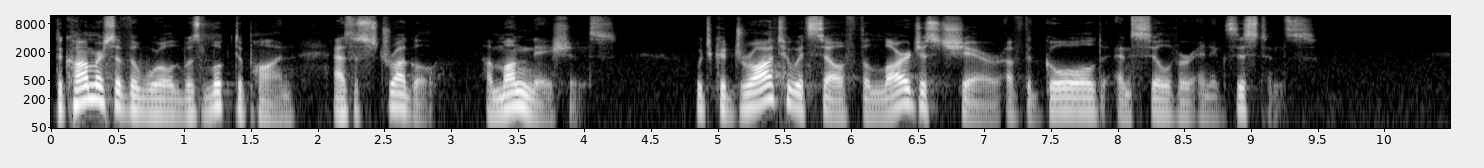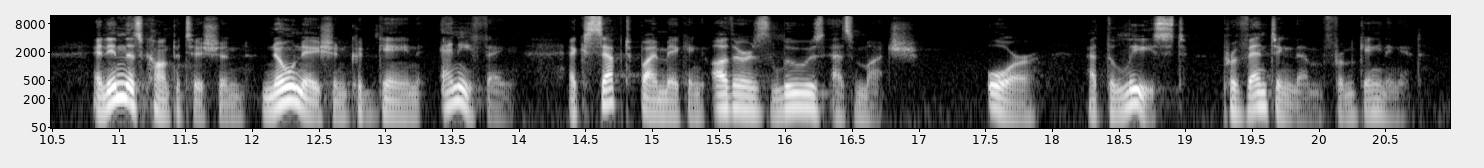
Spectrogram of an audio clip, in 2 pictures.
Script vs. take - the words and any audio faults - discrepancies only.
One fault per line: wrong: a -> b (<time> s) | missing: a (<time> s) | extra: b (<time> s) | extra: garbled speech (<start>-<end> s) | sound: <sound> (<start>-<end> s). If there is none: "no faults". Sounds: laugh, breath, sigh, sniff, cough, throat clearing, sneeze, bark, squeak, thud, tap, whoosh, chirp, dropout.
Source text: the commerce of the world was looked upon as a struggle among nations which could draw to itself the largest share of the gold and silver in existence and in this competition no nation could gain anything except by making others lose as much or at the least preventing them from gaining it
no faults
